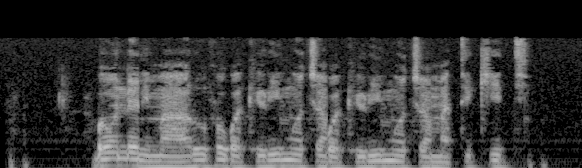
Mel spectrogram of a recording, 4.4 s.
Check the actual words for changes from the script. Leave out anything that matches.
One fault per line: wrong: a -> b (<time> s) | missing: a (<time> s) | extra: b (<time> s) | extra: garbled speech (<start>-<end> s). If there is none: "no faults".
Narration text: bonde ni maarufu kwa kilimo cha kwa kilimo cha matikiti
no faults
